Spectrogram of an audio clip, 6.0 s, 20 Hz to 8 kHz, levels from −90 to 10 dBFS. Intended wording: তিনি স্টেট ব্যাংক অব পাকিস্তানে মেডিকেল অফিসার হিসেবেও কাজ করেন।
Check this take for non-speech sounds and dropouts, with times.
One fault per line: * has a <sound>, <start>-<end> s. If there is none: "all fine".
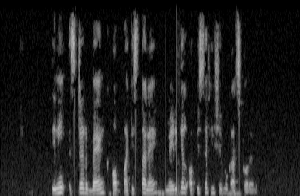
* has a dropout, 3.5-3.6 s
